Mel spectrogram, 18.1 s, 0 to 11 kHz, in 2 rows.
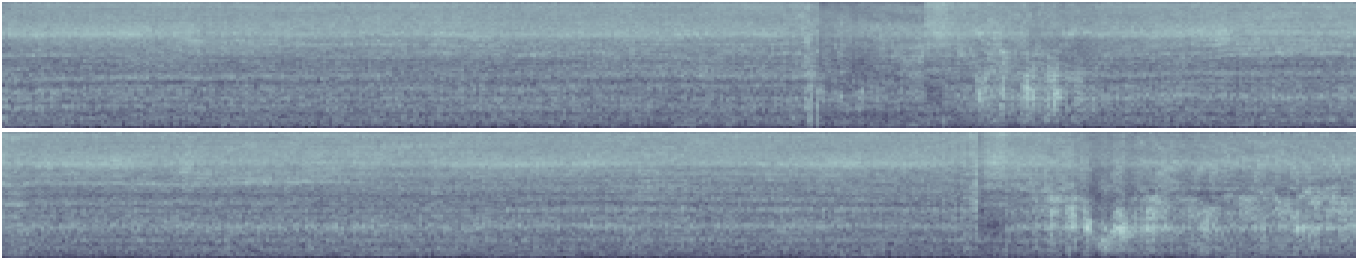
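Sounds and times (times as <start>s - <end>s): plasma torch hissing: 0.0s - 18.0s.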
